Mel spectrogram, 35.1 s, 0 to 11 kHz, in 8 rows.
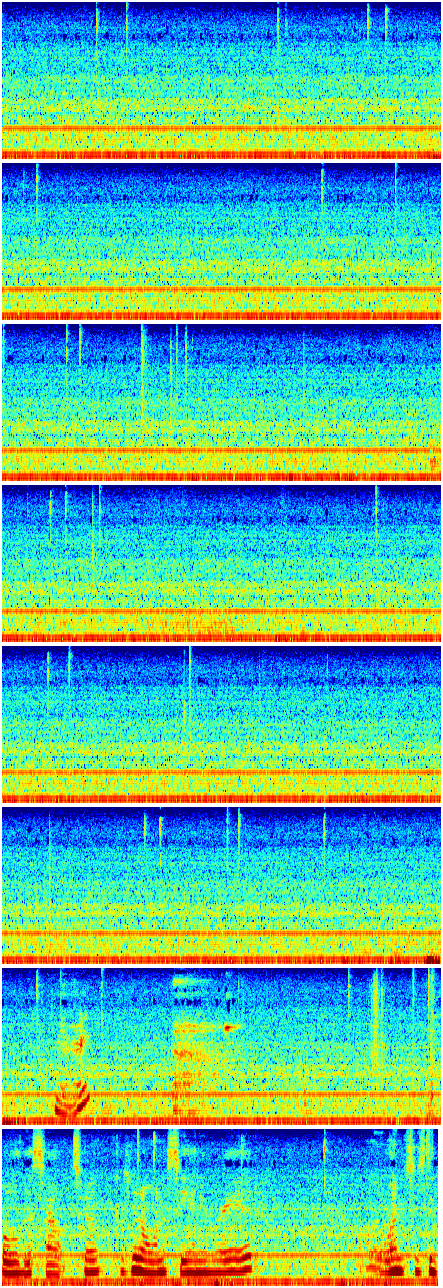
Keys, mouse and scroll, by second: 3.8-5.9 middle drag, 11.0 g, 18.2-19.9 right drag, 19.6 g, 21.9 middle click, 24.4 right click, 25.4-26.9 middle drag, 26.9 click, 29.8-34.1 drag.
